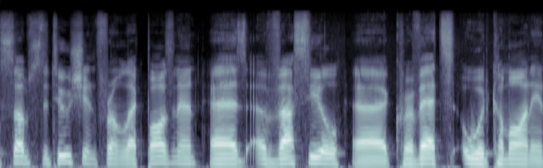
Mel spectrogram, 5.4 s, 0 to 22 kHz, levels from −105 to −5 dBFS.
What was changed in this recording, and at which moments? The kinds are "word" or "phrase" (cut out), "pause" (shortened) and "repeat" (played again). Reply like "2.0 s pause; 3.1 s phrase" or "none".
2.0 s pause; 3.4 s pause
